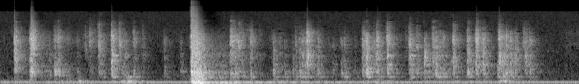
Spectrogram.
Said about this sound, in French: Regardez-moi ça. Elle ouvre les placards.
